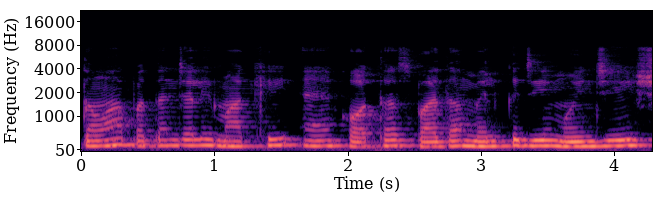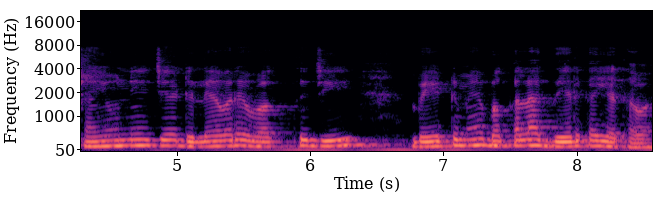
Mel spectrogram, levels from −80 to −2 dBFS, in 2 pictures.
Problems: echo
